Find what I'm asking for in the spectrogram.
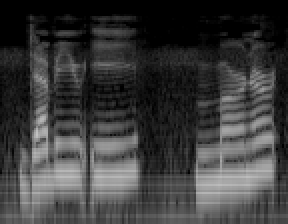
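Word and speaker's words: W. E. Moerner: Professor Mirner's last name is spelled M-O-E-R-N-E-R, W.E. Mirner, M-O-E-R-N-E-R.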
